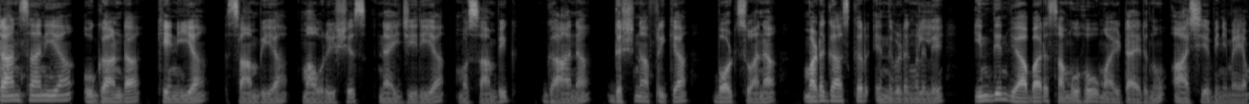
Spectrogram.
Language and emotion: Malayalam, neutral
